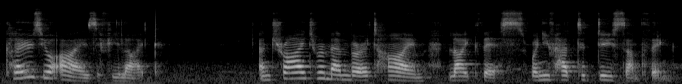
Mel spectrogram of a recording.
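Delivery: normal talking voice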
